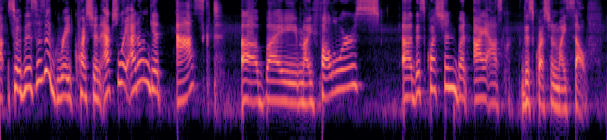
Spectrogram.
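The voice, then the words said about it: Near-flawless American English accent. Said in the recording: “you have like almost a flawless American accent”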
